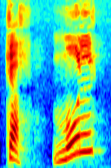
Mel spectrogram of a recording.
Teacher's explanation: Huruf kaf tu hanya bunyikan dia punya sifat hamasnya dan juga tertahan suara.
